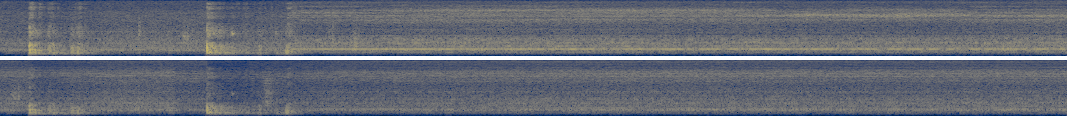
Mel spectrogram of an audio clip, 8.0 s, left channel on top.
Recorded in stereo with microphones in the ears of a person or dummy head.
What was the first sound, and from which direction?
A thud, 65° left (ahead or behind).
